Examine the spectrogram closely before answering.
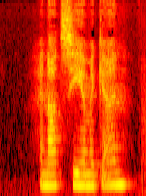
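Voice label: Voice Acting Spanish Female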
